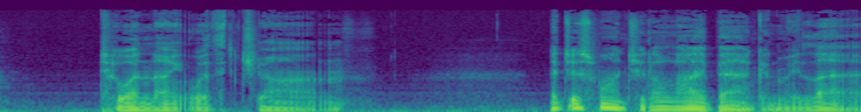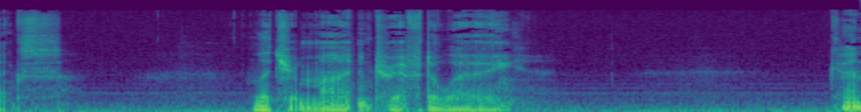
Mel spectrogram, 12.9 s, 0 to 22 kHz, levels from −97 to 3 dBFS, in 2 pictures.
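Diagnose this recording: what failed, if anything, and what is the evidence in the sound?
At 1.87–1.96 s and 9.07–9.17 s the sound freezes into a fading tail, then skips ahead: a network burst of packet loss, concealed by extrapolation.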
